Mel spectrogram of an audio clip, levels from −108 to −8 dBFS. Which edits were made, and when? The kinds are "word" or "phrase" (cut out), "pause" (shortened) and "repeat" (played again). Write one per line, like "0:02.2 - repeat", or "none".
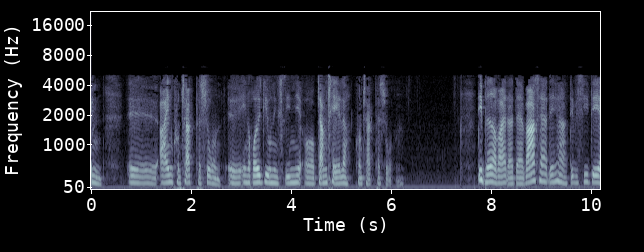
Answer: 0:02.6 - pause
0:05.2 - word
0:07.9 - word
